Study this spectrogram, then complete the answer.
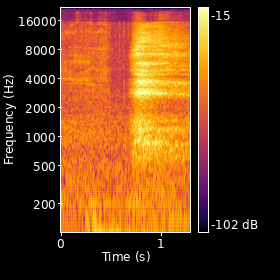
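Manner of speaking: soft breathy sigh of satisfaction; contented sigh. Real, not acted. Streamer leaning back after a winning trade, soft pleased sigh.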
